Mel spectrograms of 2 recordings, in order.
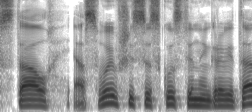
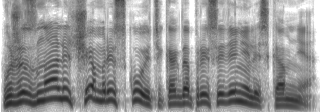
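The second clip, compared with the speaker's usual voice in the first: angry; 8 semitones higher than usual. A narrator's reading. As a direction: accuse him, voice rising high. Consul angrily accuses archaeologist.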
